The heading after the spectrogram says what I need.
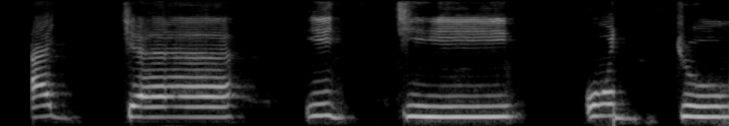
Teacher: huruf Jim ini tertahan juga ya suaranya ketika ditasydid ya karena tidak ada aliran suaranya tidak ada aliran suara tidak ada aliran nafas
